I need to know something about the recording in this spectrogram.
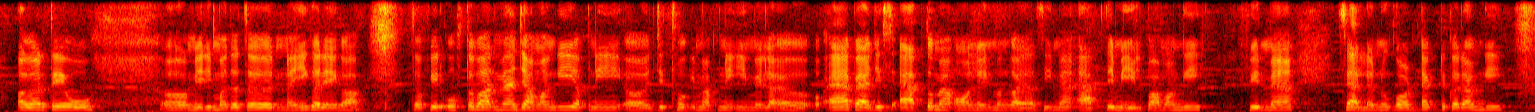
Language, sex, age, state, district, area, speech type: Punjabi, female, 30-45, Punjab, Jalandhar, urban, spontaneous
